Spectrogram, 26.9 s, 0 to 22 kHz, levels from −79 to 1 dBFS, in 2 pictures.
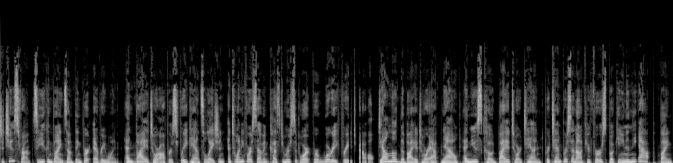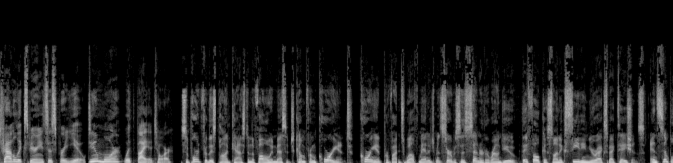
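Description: At 6.96 s, just after "customer support for worry", the speech breaks up with AAC frame loss with muting. The dropouts scatter across about 0.38 s, to 7.35 s. Roughly 0.26 s goes missing, and the longest silent stretch lasts around a tenth of a second. The decoder zeroed the lost frames' spectrum. Overlapping windows fade the sound out and back in, so the holes are soft-edged. Shorter 43 ms holes follow at 17.75 s, before "podcast and the following", and 21.38 s, before "wealth management services centered".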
